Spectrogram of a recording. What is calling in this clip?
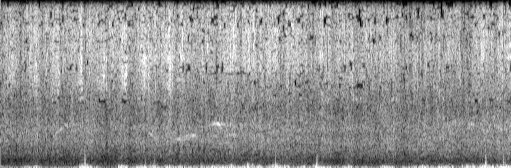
Pseudochorthippus parallelus, an orthopteran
